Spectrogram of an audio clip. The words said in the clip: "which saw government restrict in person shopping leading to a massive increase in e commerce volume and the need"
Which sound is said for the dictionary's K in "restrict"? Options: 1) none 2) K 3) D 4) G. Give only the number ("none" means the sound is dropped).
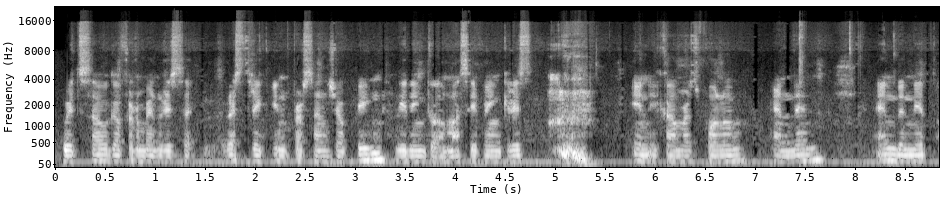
2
